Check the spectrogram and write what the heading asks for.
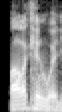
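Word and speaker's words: Bala Cynwyd: How do you pronounce that? Balakinwood? – Balakinwood, yes.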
